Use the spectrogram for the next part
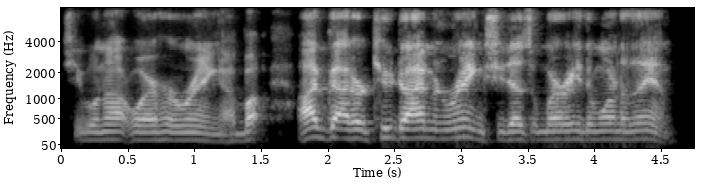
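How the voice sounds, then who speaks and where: A man's voice: mid-range voice, steady tone, a little fast, fairly bright tone. A man, hosting a casual livestream and reading viewer comments, talking in a pleading, sentimental, repetitive way. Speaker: livestream host.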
